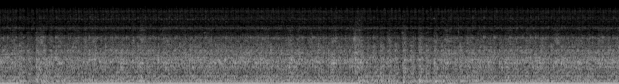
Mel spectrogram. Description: 1979 Johnson 55 2-cylinder 2-stroke Outboard experiences rough idle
